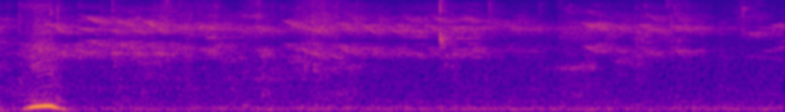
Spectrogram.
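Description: Faint birds chirping in the background, after a short hummed "mm" from a voice right at the start.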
